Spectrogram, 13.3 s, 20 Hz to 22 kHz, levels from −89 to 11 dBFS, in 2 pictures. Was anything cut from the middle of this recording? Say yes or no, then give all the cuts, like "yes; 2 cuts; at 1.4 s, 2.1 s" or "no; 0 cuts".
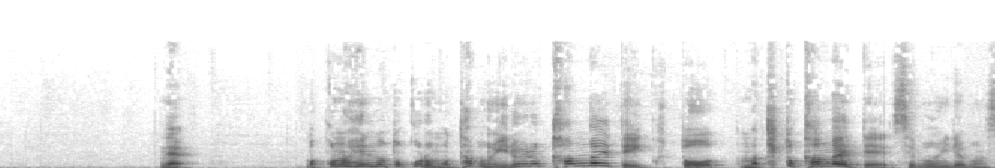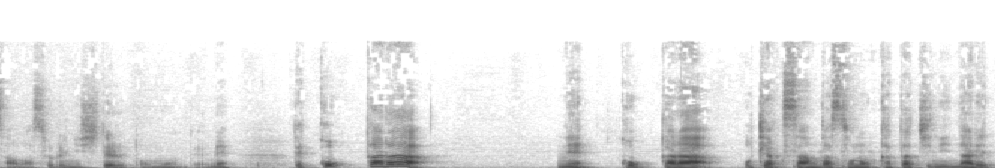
yes; 1 cut; at 8.6 s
